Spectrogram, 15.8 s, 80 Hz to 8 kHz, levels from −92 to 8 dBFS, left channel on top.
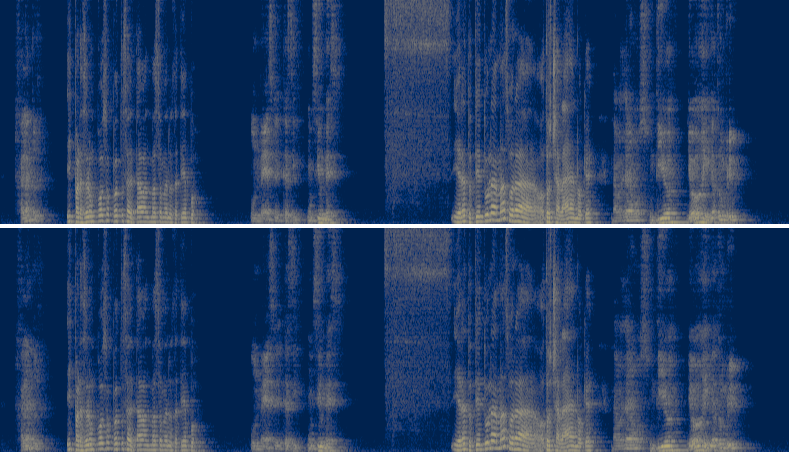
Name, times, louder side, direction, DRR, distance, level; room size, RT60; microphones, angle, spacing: voice 1, 0.3-0.8 5.0-6.7 12.2-14.7, equal, 80° left, -4 dB, 2.2 m, -33 dB
voice 2, 1.3-3.9 9.0-11.8, left 1 dB, 10° left, 6 dB, 0.4 m, -29 dB
8.9 x 3.5 x 3.1 m, 0.64 s
head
